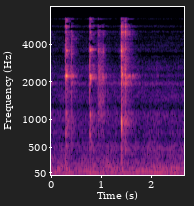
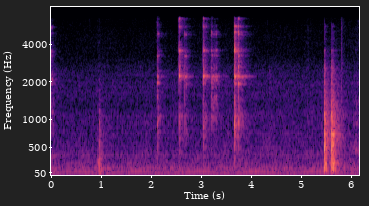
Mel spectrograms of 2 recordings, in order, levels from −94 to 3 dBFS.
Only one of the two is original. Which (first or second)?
second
